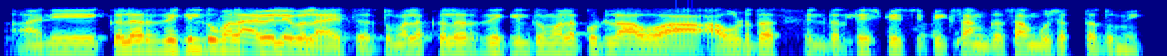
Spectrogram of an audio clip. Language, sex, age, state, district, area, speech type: Marathi, male, 45-60, Maharashtra, Osmanabad, rural, conversation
